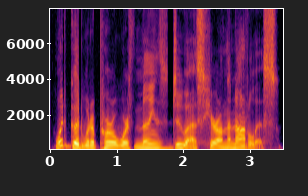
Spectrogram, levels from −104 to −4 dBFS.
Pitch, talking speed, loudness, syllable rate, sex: 170 Hz, 220 wpm, -19 LUFS, 5.2 syllables/s, male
